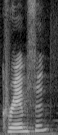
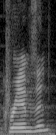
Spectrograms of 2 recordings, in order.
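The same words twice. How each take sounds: First: The middle consonant is a hissing S sound. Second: The middle consonant is a buzzing Z sound. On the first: The speaker calls it wrong. "he says it with an S instead of a Z sound" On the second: The speaker calls it right. "instead of a Z"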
